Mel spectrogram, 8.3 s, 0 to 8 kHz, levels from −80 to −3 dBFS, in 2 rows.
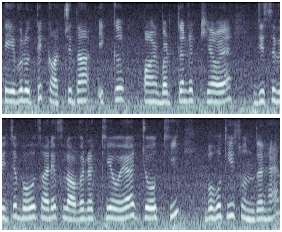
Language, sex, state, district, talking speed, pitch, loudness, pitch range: Punjabi, female, Punjab, Pathankot, 165 wpm, 235 Hz, -15 LUFS, 220-250 Hz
